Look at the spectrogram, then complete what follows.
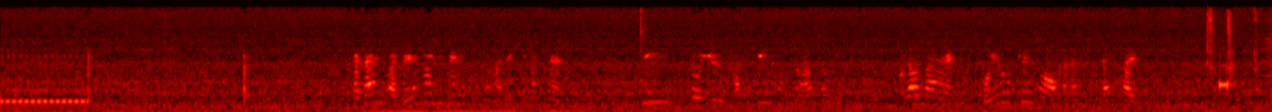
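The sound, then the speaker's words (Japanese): A telephone ringback tone, heard while calling a phone that plays no ringtone or vibration, sounds once, a steady low beep lasting about a second at the start, followed by a long stretch of hissy background noise with faint, muffled voices. “電話は呼び出し続けています。”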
